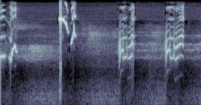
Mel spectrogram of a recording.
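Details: Gray Catbird of New York State sings rambling, patternless song: short, varied bursts of squeaky, chippy and whistled notes, each phrase different, about every half second with brief pauses.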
